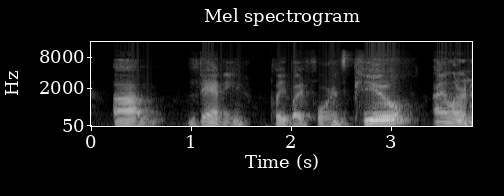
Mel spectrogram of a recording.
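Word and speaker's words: Pugh: was last year um danny played by florence pew i learned how to say it yes thank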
